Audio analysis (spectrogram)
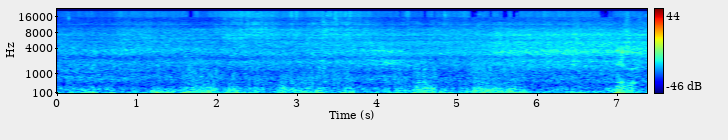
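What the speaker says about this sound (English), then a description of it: "Extremely windy day, but nice view." Strong wind buffets the microphone outdoors at a hilltop temple viewpoint in Thailand, a steady low rumbling roar with gusty swells throughout and no voices.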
